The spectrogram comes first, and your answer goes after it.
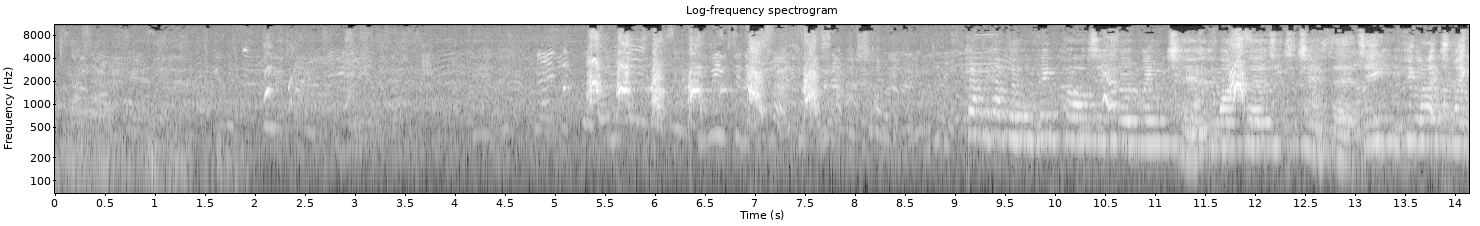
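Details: Pembroke Corgi Eddie, a bit nervous at his first outdoor agility show at the East of England showground on March 21st 2010, alongside the Shire Horse Show; a burst of sharp barks, then a loudspeaker announcer and crowd noise.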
